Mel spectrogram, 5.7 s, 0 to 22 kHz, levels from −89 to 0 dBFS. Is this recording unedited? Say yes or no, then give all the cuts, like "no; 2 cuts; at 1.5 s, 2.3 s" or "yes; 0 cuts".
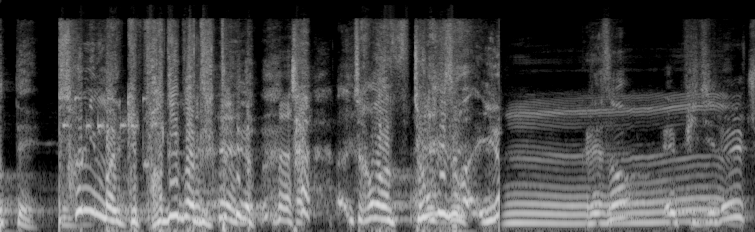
no; 1 cut; at 3.7 s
